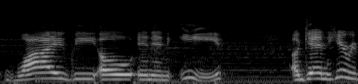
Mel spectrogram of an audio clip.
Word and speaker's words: Yvonne: is the other spelling of that where it's y v o n n e again here we pronounce it ivonne but it's actually pronounced yvonne and i get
